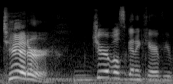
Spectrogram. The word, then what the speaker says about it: Titor: heard about this before it's pronounced tighter i was talking about in terms of um lewdness oh yeah obviously yours is looter no tighter oh fair enough oh jon tighter tighter tighter tighter okay no i actually i think it is actually tighter it's tighter this is a name that's not japanese no one's gonna care if you pronounce it wrong i'm saying titter gerbil's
